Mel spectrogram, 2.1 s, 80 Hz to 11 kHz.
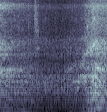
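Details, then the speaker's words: Honda SP 160 BS6 motorcycle with the check engine light on that only starts intermittently: revs sag, knock and stumble, then climb unevenly with intermittent loss of pickup. Misfire and hesitation from a faulty spark plug cap. "এই যে pick আপই নিচ্ছে না গাড়িটা। এই যে এই দেখো, কখনো কখনো পিক আপ নিচ্ছে, কখনো কখনো পিক আপই নিচ্ছে না।"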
